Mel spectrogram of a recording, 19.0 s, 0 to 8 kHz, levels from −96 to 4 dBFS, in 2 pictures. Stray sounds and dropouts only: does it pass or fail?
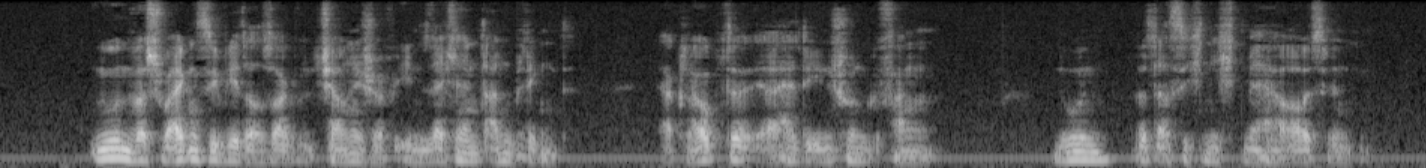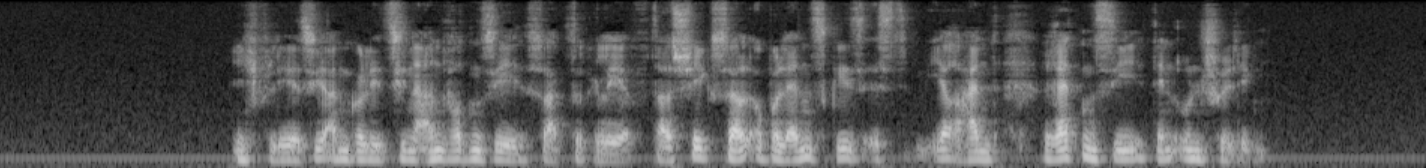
pass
